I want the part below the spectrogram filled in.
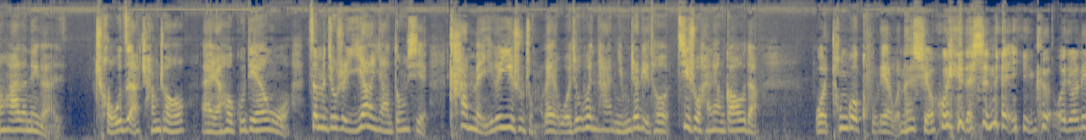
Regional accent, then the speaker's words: South China, China; 因为我是南方人

